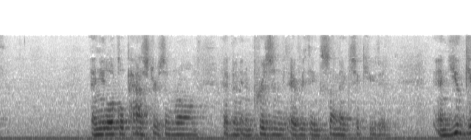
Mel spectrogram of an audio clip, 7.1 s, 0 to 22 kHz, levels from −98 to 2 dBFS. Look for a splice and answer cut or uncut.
cut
